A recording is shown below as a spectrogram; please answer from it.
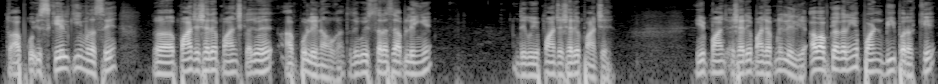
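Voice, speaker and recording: A man's voice: medium pitch, no room sound. A man with an Urdu accent, a maths teacher patiently explaining geometry step by step to students, repeating each point.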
